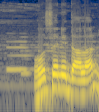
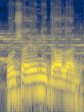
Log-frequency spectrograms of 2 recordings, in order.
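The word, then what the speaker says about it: হোসায়নি দালান: শিয়া উপসনালয় এবং কবরস্থান বিকল্প উচ্চারণ হলো হুসনি দালান এবং ইমারতের গায়ে শিলালিপিতে ফার্সি ভাষায় লিখিত কবিতা অনুসারে উচ্চারণ হোসাইনী দালান এটি মোঘল শাসনামলে 1700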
